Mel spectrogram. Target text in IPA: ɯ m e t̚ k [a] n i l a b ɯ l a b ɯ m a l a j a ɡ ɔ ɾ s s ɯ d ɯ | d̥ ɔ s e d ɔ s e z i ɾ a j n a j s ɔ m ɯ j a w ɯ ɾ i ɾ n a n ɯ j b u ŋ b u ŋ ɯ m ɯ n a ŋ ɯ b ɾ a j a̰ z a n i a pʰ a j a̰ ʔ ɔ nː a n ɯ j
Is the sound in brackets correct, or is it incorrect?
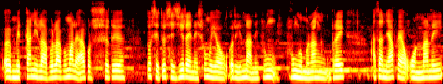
correct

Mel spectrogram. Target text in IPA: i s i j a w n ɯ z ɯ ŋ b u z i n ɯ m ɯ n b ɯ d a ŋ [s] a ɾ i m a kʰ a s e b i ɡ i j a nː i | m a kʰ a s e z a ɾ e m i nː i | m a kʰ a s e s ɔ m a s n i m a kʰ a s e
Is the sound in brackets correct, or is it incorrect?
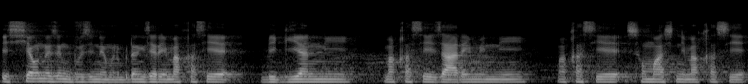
incorrect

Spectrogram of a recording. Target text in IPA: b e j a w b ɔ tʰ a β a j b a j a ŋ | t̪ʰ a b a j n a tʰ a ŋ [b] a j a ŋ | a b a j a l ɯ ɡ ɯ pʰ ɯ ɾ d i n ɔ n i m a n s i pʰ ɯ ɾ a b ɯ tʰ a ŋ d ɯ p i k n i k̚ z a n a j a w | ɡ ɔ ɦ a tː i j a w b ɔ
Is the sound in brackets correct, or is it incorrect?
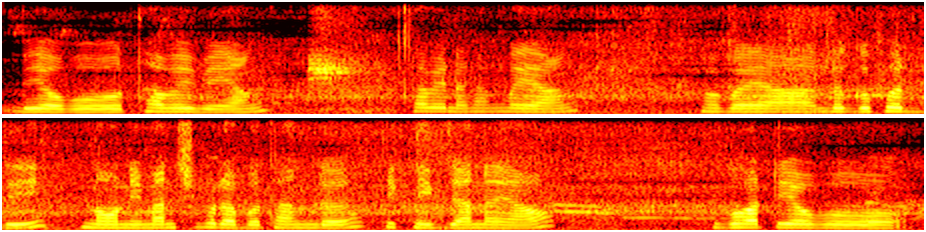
correct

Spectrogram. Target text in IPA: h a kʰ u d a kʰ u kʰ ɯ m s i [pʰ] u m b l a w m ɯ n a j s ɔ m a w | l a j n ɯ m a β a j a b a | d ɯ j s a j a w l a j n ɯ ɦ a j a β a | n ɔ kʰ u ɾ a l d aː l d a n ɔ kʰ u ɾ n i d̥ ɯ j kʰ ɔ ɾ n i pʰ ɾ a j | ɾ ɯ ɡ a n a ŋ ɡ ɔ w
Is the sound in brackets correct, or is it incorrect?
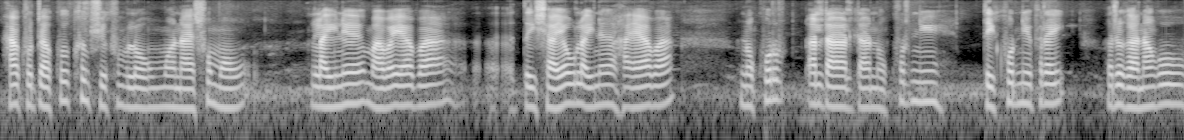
incorrect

